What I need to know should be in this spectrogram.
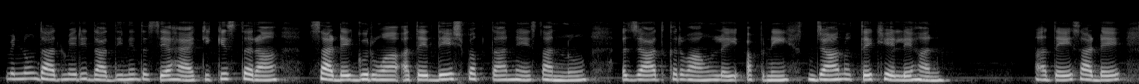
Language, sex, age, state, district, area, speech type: Punjabi, female, 18-30, Punjab, Pathankot, rural, spontaneous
